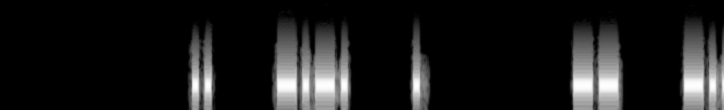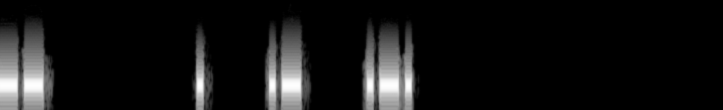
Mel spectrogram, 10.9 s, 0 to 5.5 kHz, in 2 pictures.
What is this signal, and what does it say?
Morse code, heard as a keyed tone, about 25 wpm, spaced as for 13 wpm, 600 Hz. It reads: ICE MY EAR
